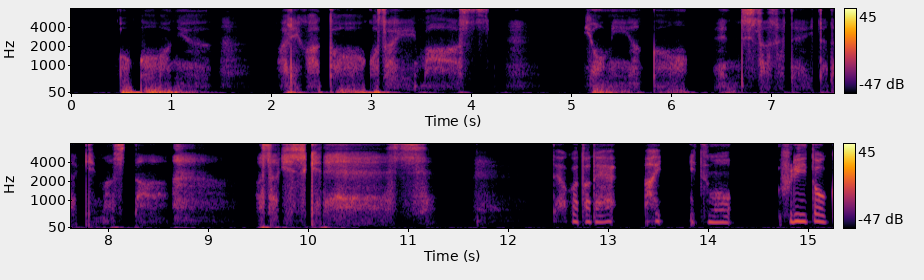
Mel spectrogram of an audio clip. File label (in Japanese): フリートーク; クールで孤独なネクロマンサーの絶対服従搾精管理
